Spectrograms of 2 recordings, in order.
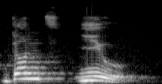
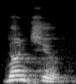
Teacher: So when you have t which is an alva sound at the end of the first word then the next word begins with y which is a palal sound. the T and Y combine to give us ch in connected speed.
